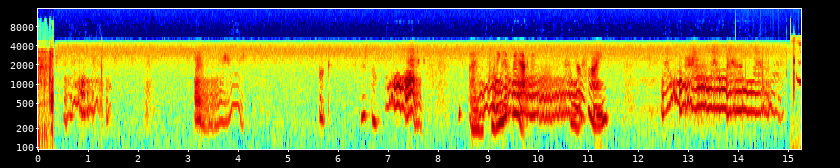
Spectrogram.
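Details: Pet cat from a funny compilation, giving a series of drawn-out, wavering meows and yowls that rise and fall, in bursts separated by quiet gaps, with short clicks and knocks between calls.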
